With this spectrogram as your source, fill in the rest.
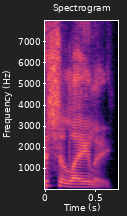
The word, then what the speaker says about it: Shalala: It was Donna Shalala.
